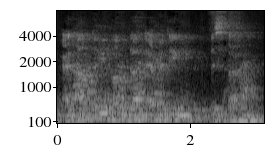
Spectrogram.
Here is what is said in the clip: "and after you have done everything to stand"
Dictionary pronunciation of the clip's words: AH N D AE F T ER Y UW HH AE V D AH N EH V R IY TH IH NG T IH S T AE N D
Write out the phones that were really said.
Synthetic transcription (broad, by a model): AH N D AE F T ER Y UW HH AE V D AH N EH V R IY T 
